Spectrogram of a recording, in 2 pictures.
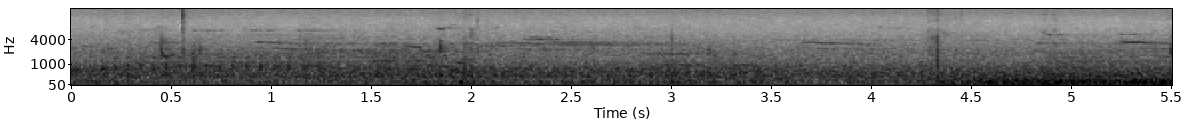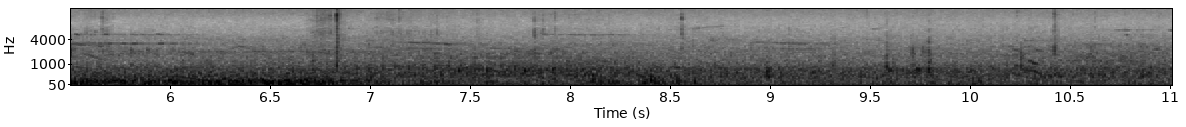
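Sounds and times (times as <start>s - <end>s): faint songbird chirps: 0.0s - 11.0s.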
